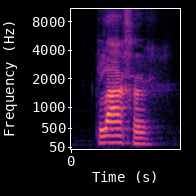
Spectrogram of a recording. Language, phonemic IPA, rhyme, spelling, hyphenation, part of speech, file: Dutch, /ˈklaː.ɣər/, -aːɣər, klager, kla‧ger, noun, Nl-klager.ogg
- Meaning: 1. complainant, one making a complaint 2. plaintiff, accuser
